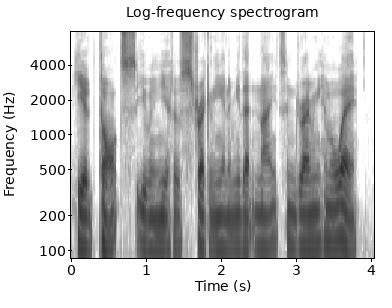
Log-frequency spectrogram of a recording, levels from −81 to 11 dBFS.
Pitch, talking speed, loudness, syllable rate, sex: 105 Hz, 225 wpm, -17 LUFS, 5.6 syllables/s, male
